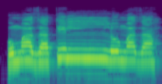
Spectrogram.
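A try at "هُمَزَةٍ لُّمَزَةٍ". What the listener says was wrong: হুমাজা তিল বলে গুণ্য হবে যে এখানে? হবে না। হুমাজা তিল লু মাজা, কোনো জায়গায় গুণ্য হবে না, টান হবে না কোনো জায়গায়। হুমাজা তিল, তিল, তিল, লুমাজা।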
